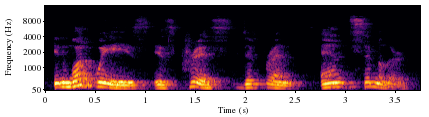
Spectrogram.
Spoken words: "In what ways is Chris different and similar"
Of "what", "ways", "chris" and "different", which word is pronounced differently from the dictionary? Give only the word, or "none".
none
